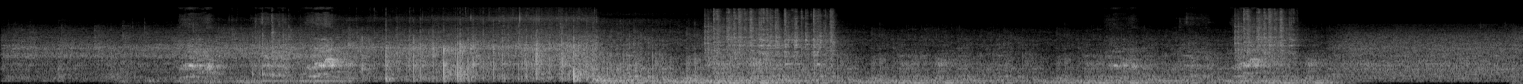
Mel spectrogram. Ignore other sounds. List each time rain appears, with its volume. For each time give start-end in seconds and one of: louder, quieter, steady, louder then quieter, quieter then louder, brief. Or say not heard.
0.0-15.1 louder then quieter.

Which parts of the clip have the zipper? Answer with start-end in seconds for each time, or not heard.
1.8-3.5, 11.0-12.7.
